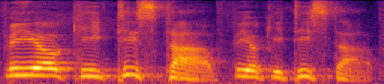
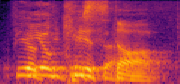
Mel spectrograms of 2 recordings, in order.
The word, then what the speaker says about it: Feoktistov: Feoktistov. There you go. That's phonetically. Feoktistov.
